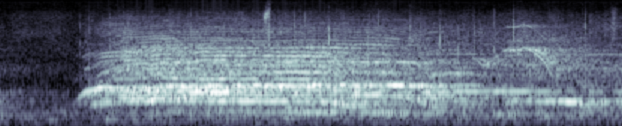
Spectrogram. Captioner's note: audience cheering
